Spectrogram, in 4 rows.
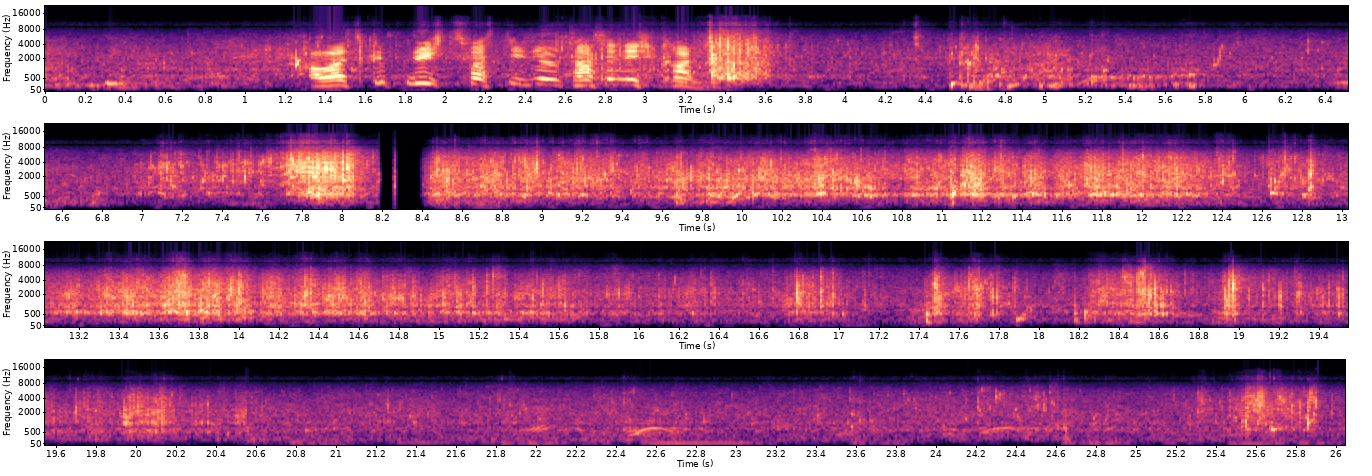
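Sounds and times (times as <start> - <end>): water sloshing: 0.0 - 26.0
water splash: 0.0 - 26.0
gravel swishing in a pan: 7.8 - 20.6.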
